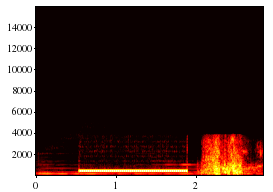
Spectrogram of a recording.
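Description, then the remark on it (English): A telephone ringing tone as a call is placed to a musician: one long, steady, mid-pitched electronic beep lasting over a second above a low hum, followed by a loud burst of rustling, crackly noise. “Lance called up … to catch up.”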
